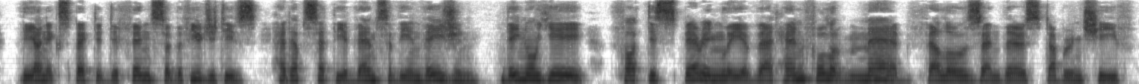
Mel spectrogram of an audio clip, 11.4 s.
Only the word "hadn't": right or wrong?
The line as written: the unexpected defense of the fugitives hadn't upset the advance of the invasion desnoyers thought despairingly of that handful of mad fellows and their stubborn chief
wrong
